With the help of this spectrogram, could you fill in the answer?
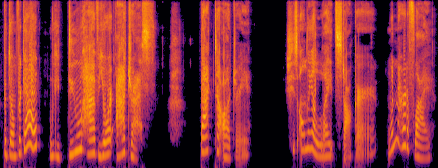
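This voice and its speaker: A woman's voice: high voice, creaky, no room sound, clean studio sound, heavily acted. A woman playing a frazzled, sardonic agency matchmaker in a comedic audio roleplay, chatty and full of flippant, muttered asides to the listener. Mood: wry, flippant.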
